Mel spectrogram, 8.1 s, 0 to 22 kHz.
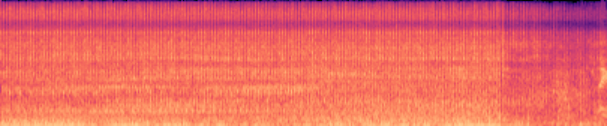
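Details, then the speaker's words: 2006 VW Jetta MK5 TDI diesel, broken, jump-started on a windy day: uneven, lumpy clatter at idle with irregular beats, running rough; engine type known for cam lobe wear, cause unconfirmed. "we got we got a little bit of noise let me turn my car off running a little rough"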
